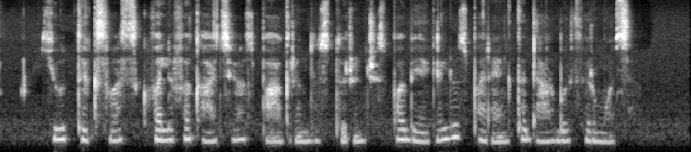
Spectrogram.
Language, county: Lithuanian, Klaipėda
